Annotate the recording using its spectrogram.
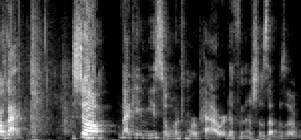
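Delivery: ordinary delivery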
